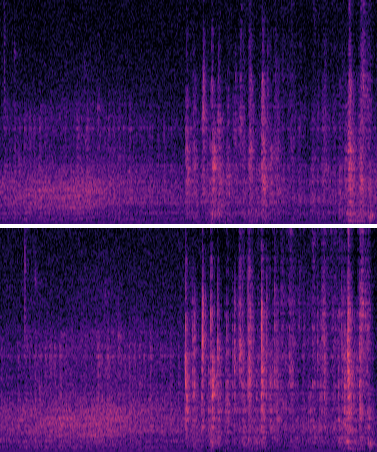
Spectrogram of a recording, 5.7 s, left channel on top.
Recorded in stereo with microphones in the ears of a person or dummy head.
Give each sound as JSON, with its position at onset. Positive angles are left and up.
{"t": 2.8, "sound": "a rattle", "side_deg": -65, "distance_m": 3.0}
